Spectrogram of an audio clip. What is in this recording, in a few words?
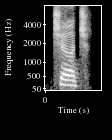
"church", Indian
